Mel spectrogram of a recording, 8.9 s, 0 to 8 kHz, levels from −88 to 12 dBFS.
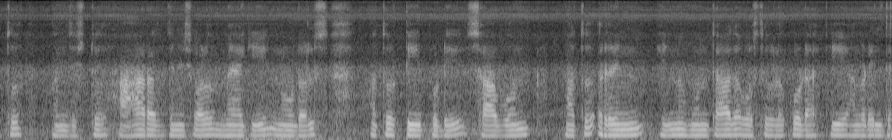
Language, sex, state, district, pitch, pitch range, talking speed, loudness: Kannada, male, Karnataka, Koppal, 115 Hz, 110-120 Hz, 135 wpm, -18 LUFS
